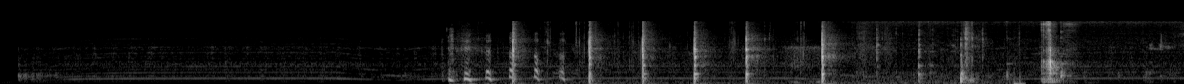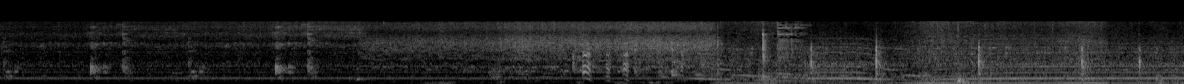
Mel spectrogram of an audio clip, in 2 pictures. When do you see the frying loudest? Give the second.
19 s.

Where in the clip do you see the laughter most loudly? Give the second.
5 s.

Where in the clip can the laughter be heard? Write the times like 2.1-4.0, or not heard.
4.4-5.8, 17.4-18.9.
